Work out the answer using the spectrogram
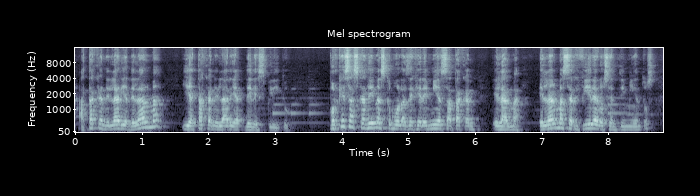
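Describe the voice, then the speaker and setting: A Mexican man preaches a sermon, his voice pitched high. He acts out pleading prayers and hammers on repeated lines. The sound rings around a roomy church hall. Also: a bit bright. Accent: Mexican Spanish. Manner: preaching with dramatized pleas and repeated refrains. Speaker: pastor.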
